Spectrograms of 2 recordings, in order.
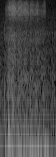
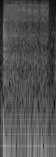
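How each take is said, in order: First: It is said softly, a little louder. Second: It is said as loud as possible.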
